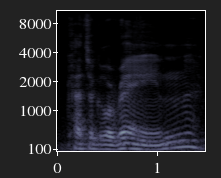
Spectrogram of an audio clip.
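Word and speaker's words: κατηγορεῖν: So there is this Greek verb, kategorein is how we would pronounce it, and it means predication.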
